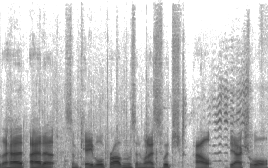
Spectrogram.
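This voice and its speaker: Monotone, flat delivery from a medium-pitched man at a moderate pace, with noticeable background noise. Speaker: gaming streamer. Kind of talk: live gameplay commentary. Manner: soft-spoken. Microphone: viewer says stream audio is quiet.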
